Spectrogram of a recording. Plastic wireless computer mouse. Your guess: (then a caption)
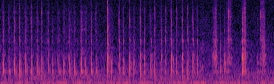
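Solid. A plastic wireless computer mouse is shaken and clicked to check for loose parts, giving a rapid series of soft, quiet ticks and light taps with a few louder snaps. Nothing rattles or wobbles inside, the mouse feels firm and solidly built, and the clicks are very quiet.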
